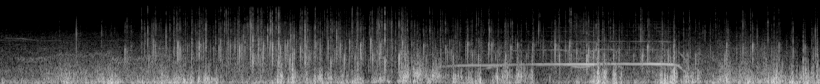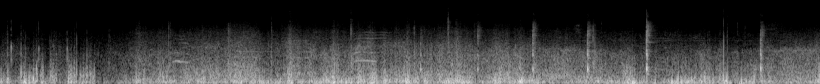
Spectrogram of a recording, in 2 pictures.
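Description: Wind buffeting the microphone over outdoor crowd noise, with a steady high tone held for about two and a half seconds starting about four seconds in.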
